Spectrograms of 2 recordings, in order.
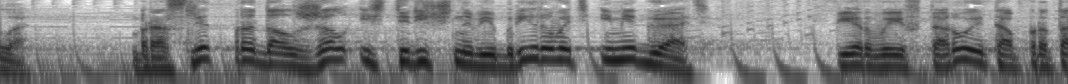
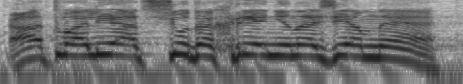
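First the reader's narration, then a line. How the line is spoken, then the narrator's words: Shouting. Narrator (Russian): заорал настоящий Макс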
